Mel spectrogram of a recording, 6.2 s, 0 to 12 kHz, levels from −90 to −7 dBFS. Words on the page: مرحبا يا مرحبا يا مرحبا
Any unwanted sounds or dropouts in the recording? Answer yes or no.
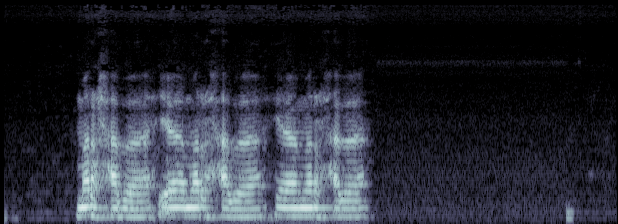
no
